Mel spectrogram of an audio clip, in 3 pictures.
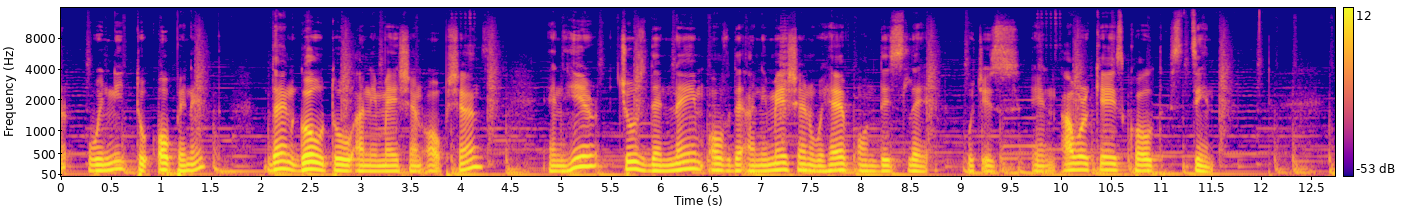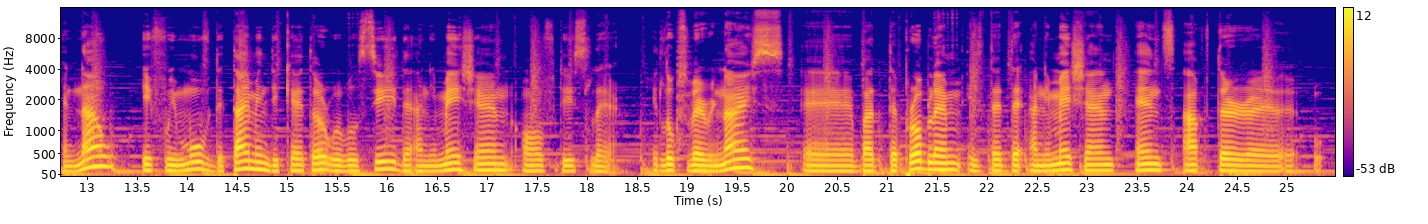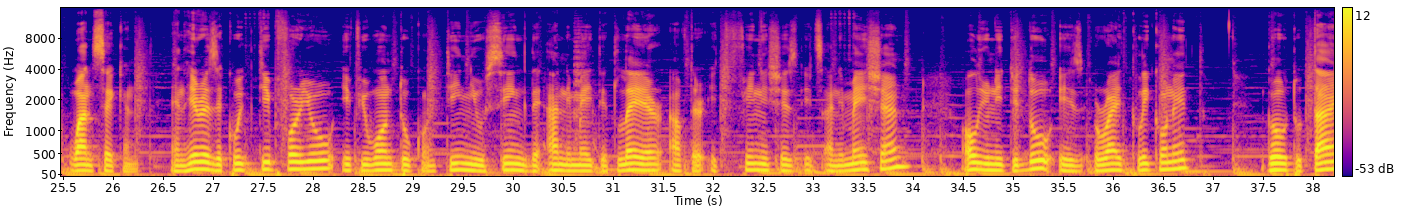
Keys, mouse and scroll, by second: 0.1 click, 2.0 click, 3.3 click, 11.5 click, 13.6 click, 15.2 u, 16.7 click, 21.0 space, 24.6 space, 25.2 click, 35.6 right click.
